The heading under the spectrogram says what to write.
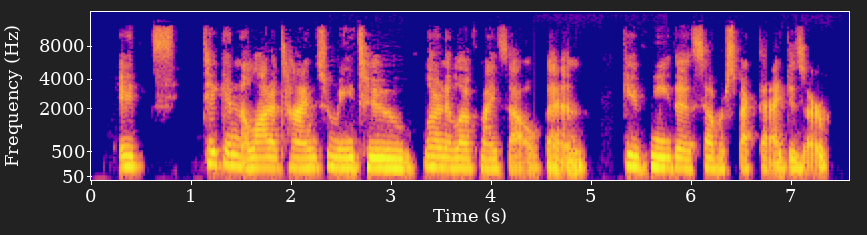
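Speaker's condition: No condition

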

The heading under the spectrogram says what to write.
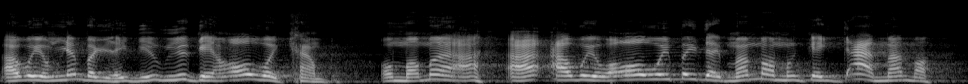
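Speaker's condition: Cerebral palsy; walks with limp

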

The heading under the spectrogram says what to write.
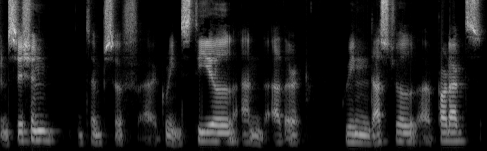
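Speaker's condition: No condition

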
